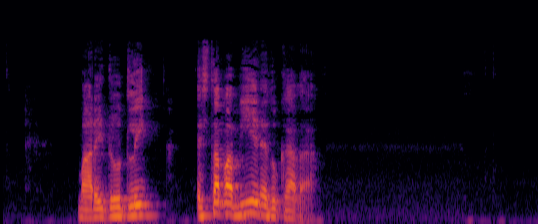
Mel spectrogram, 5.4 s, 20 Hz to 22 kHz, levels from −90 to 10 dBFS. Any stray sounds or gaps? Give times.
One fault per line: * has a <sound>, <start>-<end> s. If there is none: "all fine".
all fine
